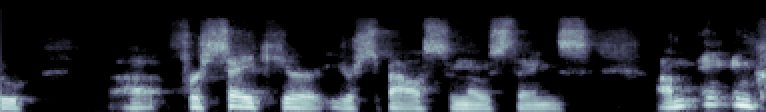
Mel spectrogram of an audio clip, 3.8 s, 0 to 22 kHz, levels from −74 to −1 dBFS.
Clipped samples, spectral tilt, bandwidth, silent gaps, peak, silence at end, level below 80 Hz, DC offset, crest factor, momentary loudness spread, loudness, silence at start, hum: under 0.1%; -4.5 dB/octave; 12.5 kHz; none; -2 dBFS; 0 s; -50 dBFS; under 0.1%; 18 dB; 10 LU; -20 LUFS; 0 s; none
